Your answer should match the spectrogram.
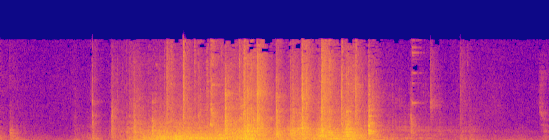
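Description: A convertible wooden table section with an espresso machine on it being slid across to the other side. It gives a rough scraping rumble that starts about a second in and lasts about two seconds, then fades.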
